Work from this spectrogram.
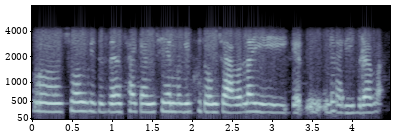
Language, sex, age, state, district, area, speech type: Manipuri, female, 45-60, Manipur, Churachandpur, rural, conversation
